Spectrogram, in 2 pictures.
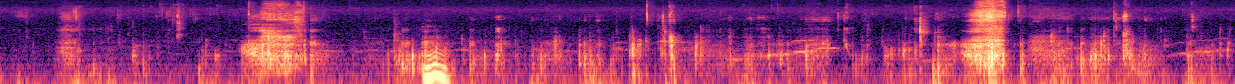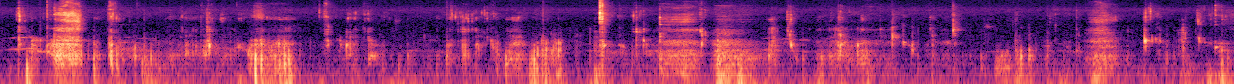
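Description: Close-miked chewing of spaghetti carbonara, with many wet mouth clicks and smacks and a few louder slurps of noodles. A brief low falling hum about four seconds in.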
